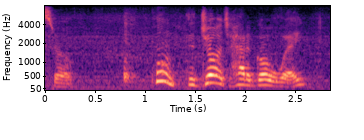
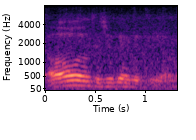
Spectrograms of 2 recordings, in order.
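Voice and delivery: knowing gotcha; 7 semitones lower, 8 dB quieter than usual. Retold or imitated. Judge catches the liar.

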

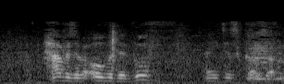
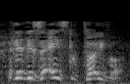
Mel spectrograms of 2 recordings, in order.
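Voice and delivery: rising exhortation; 7 semitones higher than usual. Real, not acted.

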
